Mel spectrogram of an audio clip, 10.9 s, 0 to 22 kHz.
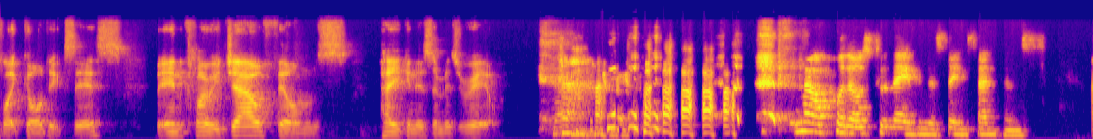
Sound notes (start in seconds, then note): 5.4 laughter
